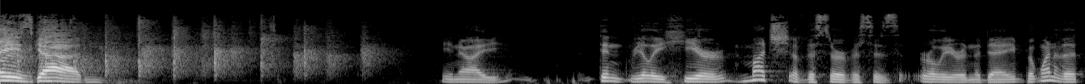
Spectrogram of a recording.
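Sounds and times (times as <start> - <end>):
speech: 0.0 - 1.1, 4.4 - 5.2, 6.0 - 10.8
audience cheering: 0.0 - 2.2.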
